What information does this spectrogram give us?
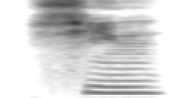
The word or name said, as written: xing1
